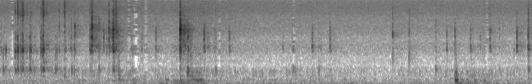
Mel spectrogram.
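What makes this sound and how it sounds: Fingertips and thumbs rapidly press and click the buttons of a hand-sized, hollow black plastic wired PlayStation-style gamepad held in both hands, as the controller is turned to face forward. Sharp, bright, dry plastic clicks come in a dense flurry over the first second and a half, thin to a soft patter, then return with a louder click and a few more taps near the end.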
